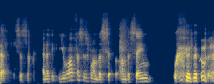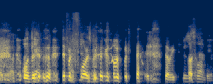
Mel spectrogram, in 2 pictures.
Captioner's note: laugh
